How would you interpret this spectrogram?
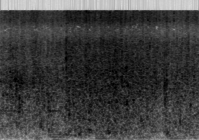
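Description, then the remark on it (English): A steady rush of water and wind as a zero-emissions electric hydrofoil water taxi, called a sea bubble, glides along a river in Paris, with a faint low hum underneath and no voices. “They're calling it a sea bubble, a zero-emissions boat that appears to fly above the water.”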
